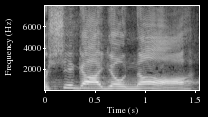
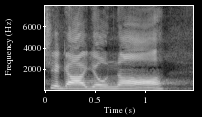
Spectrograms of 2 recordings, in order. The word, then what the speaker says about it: Shigionoth: In verse number 1, the Bible says a prayer of Habakkuk the prophet upon Shigionoth, or Shigayonah, as it's pronounced, Shigayonah.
